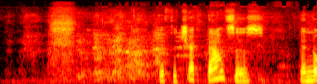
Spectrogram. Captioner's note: attendees laugh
